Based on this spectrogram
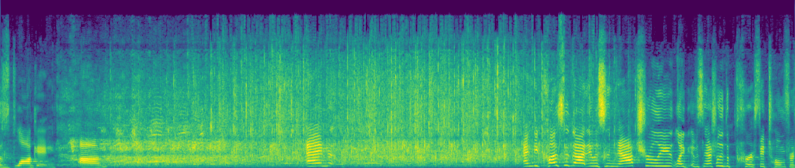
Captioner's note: laughter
